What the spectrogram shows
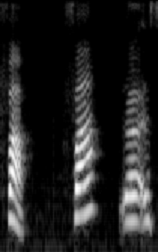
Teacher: فا، فا اوپر کے جو سامنے کے جو دانت ہیں اس کی نوکوں کو ہم نے نیچے کے ہونٹ کے اندرونی حصے سے لگائیں گے تو فا ادا ہو جائے گا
